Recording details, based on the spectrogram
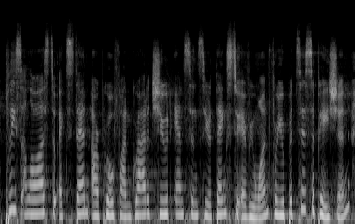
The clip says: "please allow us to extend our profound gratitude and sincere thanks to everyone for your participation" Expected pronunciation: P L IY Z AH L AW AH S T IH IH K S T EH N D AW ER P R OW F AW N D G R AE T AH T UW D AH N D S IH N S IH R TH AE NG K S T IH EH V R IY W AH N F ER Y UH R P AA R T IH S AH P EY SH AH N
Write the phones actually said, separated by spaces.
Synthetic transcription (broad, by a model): P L IY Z AH L AW AH S T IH IH K S T EH N D AW ER P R OW F AW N G R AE T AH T UW D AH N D S IH N S IH R TH AE NG K S T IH EH V R IY W AH N F ER Y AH R P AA R T IH S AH P EY SH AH N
